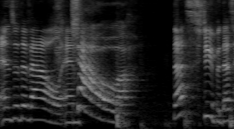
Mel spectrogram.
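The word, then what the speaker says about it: ciao: any word that ends with a vowel and Chow that's stupid that's how it's pronounced Chow that's still how it's pronounced but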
